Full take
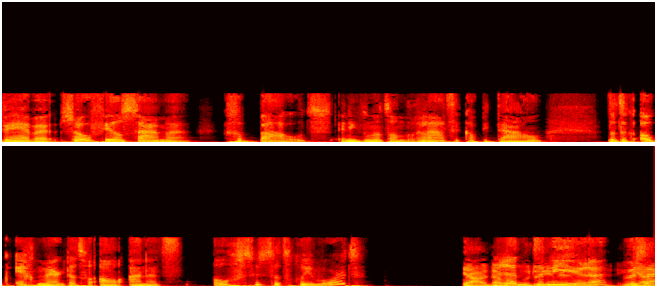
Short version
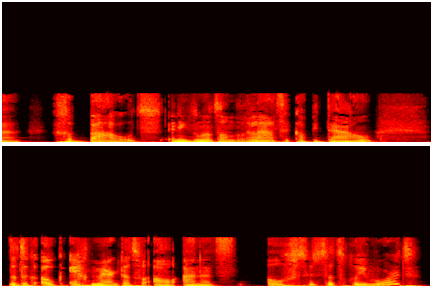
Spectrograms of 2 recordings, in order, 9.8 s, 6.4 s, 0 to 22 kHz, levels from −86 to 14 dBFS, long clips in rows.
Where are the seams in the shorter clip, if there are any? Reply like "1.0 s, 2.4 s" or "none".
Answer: none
